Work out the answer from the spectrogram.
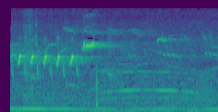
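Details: Common nightingale singing at Alners Gorse in Dorset: a rapid series of five or six loud repeated notes, then a sharp high note and a long thin whistle, over a steady low hum.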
